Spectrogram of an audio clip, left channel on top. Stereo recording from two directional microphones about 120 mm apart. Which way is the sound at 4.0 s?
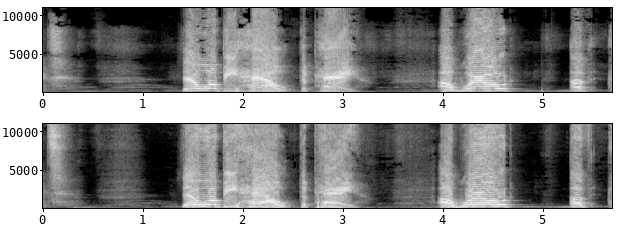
30° right (ahead or behind).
